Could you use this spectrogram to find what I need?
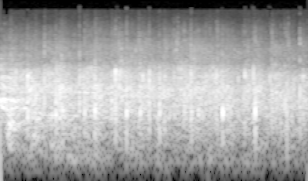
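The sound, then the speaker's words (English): A church audience gives a round of applause for guests during a Sunday service. The clapping is soft but continuous, a busy patter of many hands at a fairly even level. “Come on, church, give it up for our guests.”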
